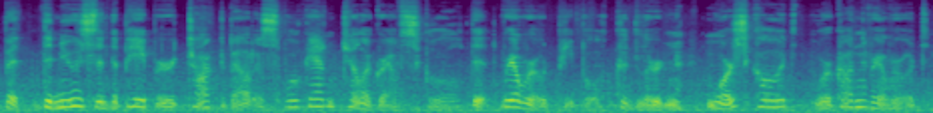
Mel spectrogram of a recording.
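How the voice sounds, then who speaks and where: An older American woman from Washington State recounting her life in a halting, plain-spoken way, as an oral history interviewee. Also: mid-range voice, animated. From Washington State, United States. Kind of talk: unscripted personal reminiscence. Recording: clear vehicle and ambience noise behind. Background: added steam train sound effects.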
